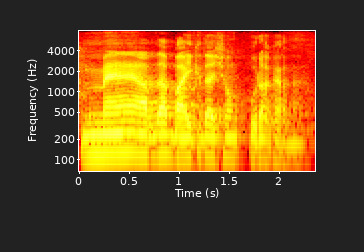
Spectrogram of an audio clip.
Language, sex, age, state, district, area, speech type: Punjabi, male, 30-45, Punjab, Faridkot, urban, spontaneous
